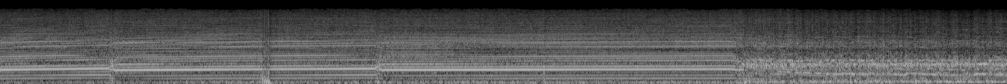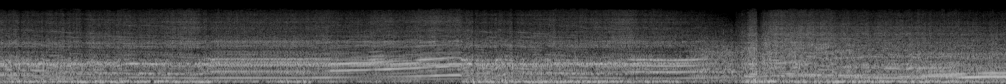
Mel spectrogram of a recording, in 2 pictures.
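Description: A racing car engine screams loudly at high revs, heard from close by.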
